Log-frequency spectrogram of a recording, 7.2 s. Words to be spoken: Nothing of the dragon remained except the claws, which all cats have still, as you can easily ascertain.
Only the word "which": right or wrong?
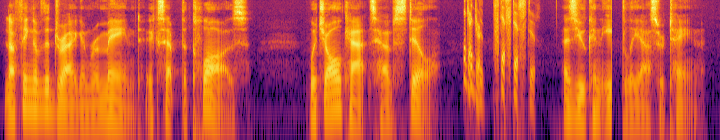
right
